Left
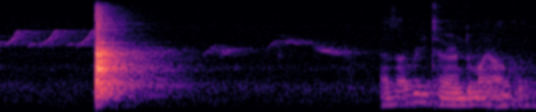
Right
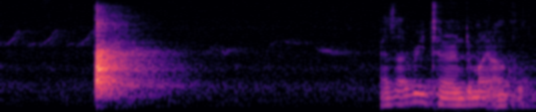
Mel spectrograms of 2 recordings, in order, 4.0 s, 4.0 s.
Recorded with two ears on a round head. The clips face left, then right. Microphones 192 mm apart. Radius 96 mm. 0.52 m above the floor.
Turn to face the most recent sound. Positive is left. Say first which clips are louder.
# right 5 dB
turn(degrees=-40)  # may be behind; listen again after turning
